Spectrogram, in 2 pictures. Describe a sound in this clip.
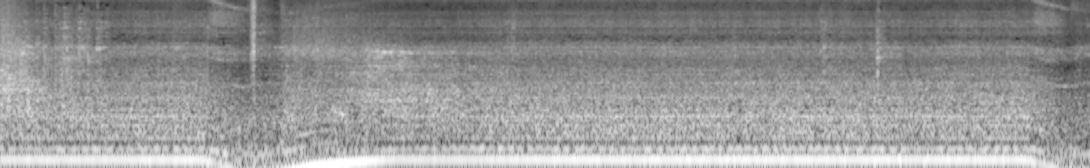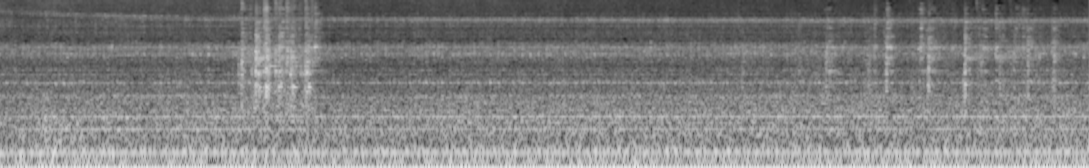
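A diesel engine on a drilling rig runs loudly and steadily, changing pitch now and then.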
